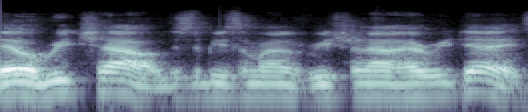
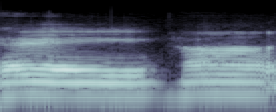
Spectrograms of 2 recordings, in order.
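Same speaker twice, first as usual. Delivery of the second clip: put-on gentle tender voice, quieter; 5 dB quieter than usual. Describing how others talk to you, imitating a tender voice. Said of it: "Like tender, tender".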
